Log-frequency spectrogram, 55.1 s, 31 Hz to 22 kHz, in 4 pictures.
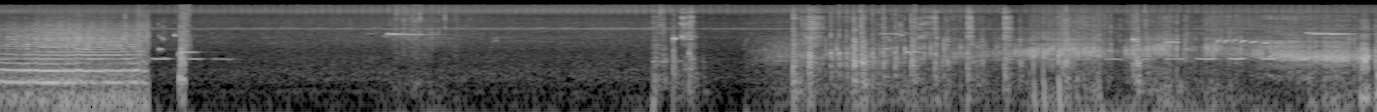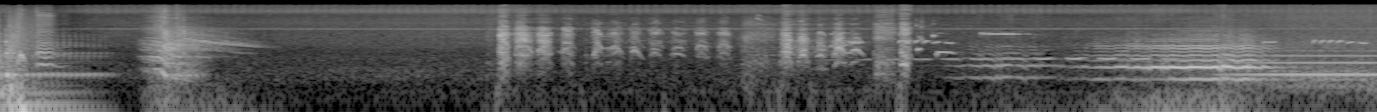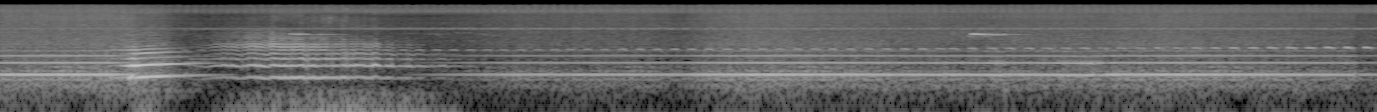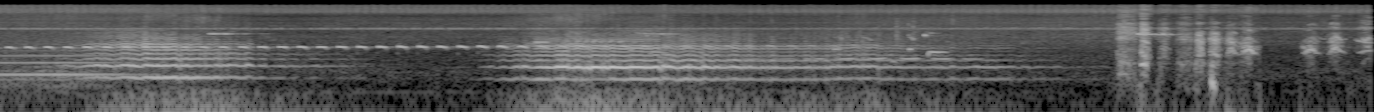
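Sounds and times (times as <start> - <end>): insect wings buzzing: 0.0 - 5.1, 5.9 - 16.9, 20.8 - 45.2, 46.0 - 52.6
thin rising whine: 31.9 - 42.6.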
